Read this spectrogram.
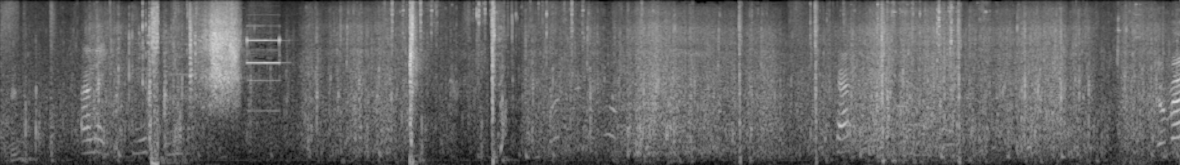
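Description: Water splashes as someone wades through a stream.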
